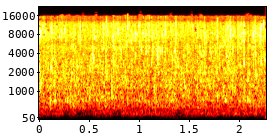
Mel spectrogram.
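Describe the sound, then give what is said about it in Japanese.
A river stream flows steadily, a continuous bright wash of running water with a soft babbling texture, even in level, with no voices. “軽く目を閉じて気持ちよく晴れた空流れる川心地よい風をイメージしてみてください静かに川が流れ音を立てているのが聞こえてきます”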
